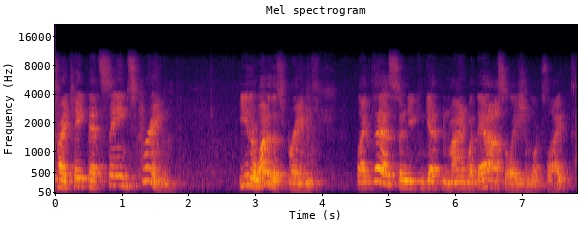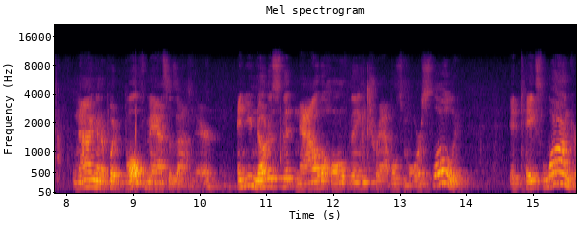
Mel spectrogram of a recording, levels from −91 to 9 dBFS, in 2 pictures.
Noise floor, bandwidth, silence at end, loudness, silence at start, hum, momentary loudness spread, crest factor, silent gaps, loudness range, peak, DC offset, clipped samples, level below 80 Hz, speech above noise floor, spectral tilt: -51 dBFS; 10.5 kHz; 0 s; -19 LUFS; 0 s; none; 14 LU; 18 dB; none; 3 LU; 0 dBFS; under 0.1%; under 0.1%; -74 dBFS; 33 dB; -6 dB/octave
